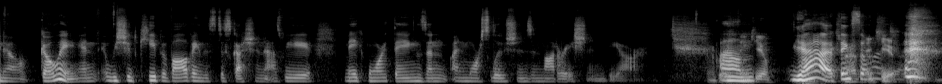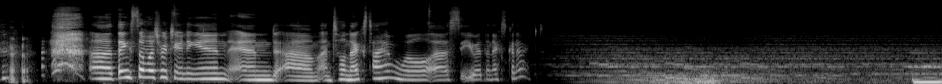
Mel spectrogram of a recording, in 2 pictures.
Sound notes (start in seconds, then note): 11.0 laughs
